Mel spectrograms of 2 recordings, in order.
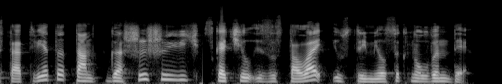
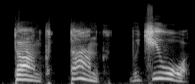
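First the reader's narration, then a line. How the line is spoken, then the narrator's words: Dwarf exclaiming. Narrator (Russian): воскликнул гном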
